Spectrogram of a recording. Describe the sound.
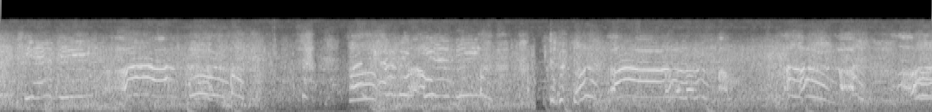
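A steady rush of river current, with two girls caught in it, churns throughout, fairly loud, while voices call out and cry over it in agitated bursts.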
